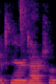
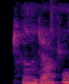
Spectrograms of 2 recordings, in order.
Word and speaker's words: pterodactyl: her, and I was like, "Why can't you hear a pterodactyl going to the bathroom?" She's like, "Why?" I was like, "Because the P is silent."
